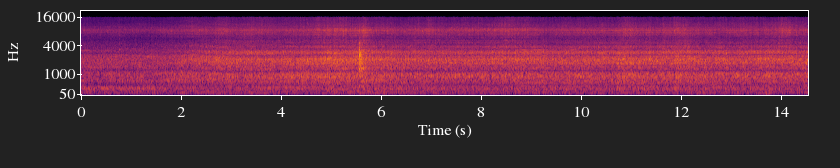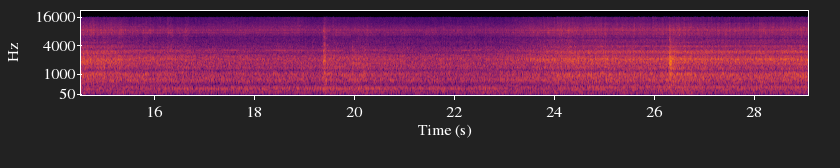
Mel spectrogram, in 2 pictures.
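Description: Komatsu PC120-5 hydraulic excavator working, its diesel engine and hydraulics running steadily under load as it digs and swings loads of earth into a dump truck. Three sharp knocks stand out: one about five seconds in, one around twenty seconds and one near the end.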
